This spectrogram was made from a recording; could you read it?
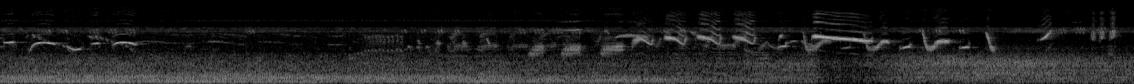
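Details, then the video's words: Chinese hwamei from a Vietnamese bird dealer, praised for its fine voice, sings slurred whistled phrases that grow livelier, with one loud descending sweep near the middle, over a steady low background hum. "Hoa mi hót giọng hay"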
